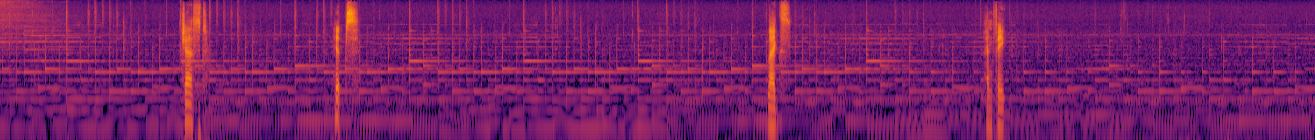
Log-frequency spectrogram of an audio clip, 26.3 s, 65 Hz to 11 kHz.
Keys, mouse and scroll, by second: 0.6 click, 1.1 alt+click, 2.4 click, 3.9 ctrl+click, 7.0 ctrl+click, 8.1 click, 10.1 click, 10.9 ctrl+click, 12.6 alt+middle click, 13.9 click, 14.6 ctrl+click, 17.1 ctrl+click, 18.9 click, 19.6 ctrl+click, 21.1 click, 21.9 ctrl+click, 23.6 click, 25.2 ctrl+click.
